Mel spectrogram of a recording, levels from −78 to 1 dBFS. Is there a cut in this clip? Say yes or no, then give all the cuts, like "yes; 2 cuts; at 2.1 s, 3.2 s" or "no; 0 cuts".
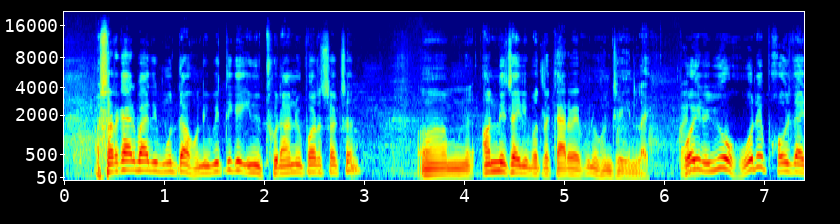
yes; 1 cut; at 6.1 s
